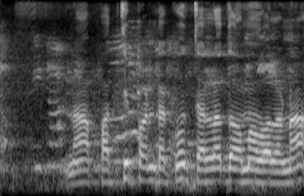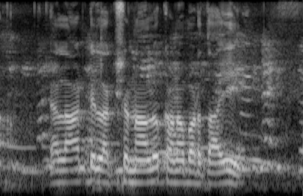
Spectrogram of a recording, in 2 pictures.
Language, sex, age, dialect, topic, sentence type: Telugu, male, 41-45, Telangana, agriculture, question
